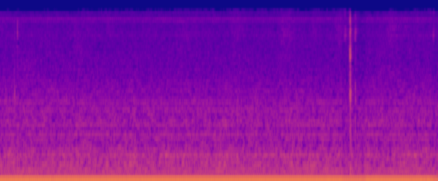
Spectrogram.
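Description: Steady low electrical hum with background hiss, with a sharp computer-mouse click about three and a half seconds in and another at the very end.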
